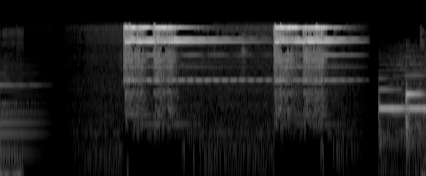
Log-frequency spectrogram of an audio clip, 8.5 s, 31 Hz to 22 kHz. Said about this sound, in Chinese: 2天后，1986年2月21日上午9点37分，睡梦中的周锦瑜被电话吵醒，对方自称是报社的记者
